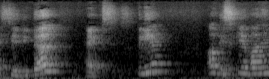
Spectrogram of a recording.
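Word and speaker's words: sagittal: सेजिटल, और जैसे हम प्रोनाउंस करते हैं सेजिटल एक्सिस।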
